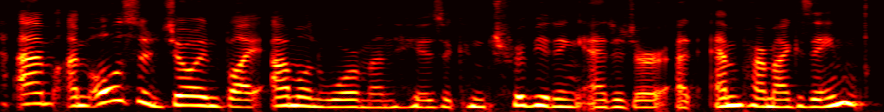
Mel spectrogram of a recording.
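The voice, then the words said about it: Attractive speaking accent. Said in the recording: “your accent is just so sexy”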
